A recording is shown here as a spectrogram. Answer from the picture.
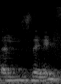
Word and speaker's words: Elizee: e l i z double e and it's pronounced elizae french but i also did a play on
